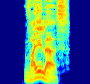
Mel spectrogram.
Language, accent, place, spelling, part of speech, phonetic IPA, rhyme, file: German, Germany, Berlin, Weilers, noun, [ˈvaɪ̯lɐs], -aɪ̯lɐs, De-Weilers.ogg
- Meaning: genitive singular of Weiler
